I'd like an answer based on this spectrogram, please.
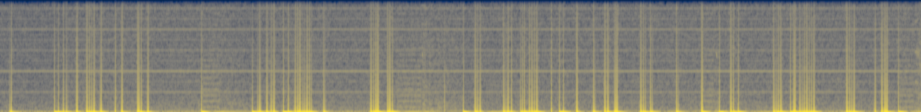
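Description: Irregular bumps and rubbing on a handheld phone's microphone as the phone is moved around, in short clusters with brief quiet gaps.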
